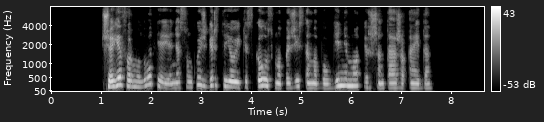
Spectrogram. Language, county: Lithuanian, Klaipėda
